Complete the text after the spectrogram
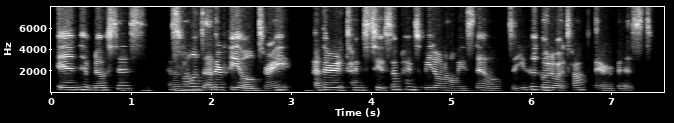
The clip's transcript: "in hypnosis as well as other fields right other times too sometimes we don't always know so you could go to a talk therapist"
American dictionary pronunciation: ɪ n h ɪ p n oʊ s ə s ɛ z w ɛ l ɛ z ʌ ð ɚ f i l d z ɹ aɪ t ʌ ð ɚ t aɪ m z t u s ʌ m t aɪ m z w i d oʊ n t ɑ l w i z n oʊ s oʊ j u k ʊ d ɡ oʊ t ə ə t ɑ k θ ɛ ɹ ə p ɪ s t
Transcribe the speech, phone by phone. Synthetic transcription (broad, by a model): ɪ n h ɪ p n oʊ s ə s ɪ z w ɛ l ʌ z ʌ ð ɚ f i l d z ɹ aɪ t ʌ ð ɚ t aɪ m z t u s ʌ m t aɪ m z w i d oʊ n t ɑ l w i z n oʊ s oʊ j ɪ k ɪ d ɡ oʊ t ə ə t ɑ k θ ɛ ɹ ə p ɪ s t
